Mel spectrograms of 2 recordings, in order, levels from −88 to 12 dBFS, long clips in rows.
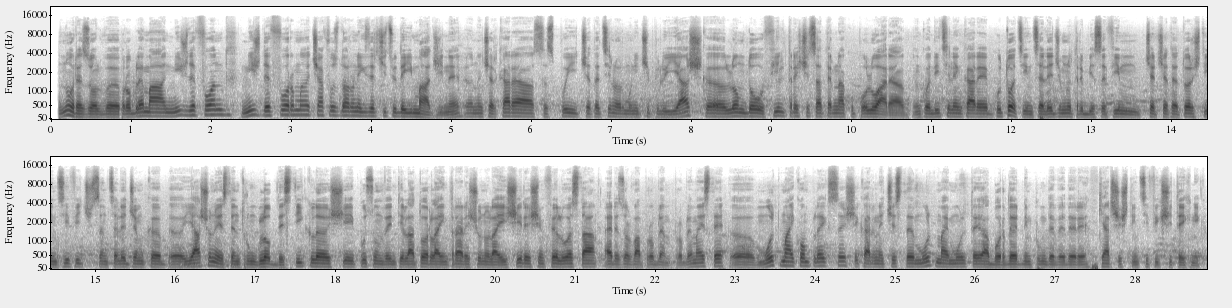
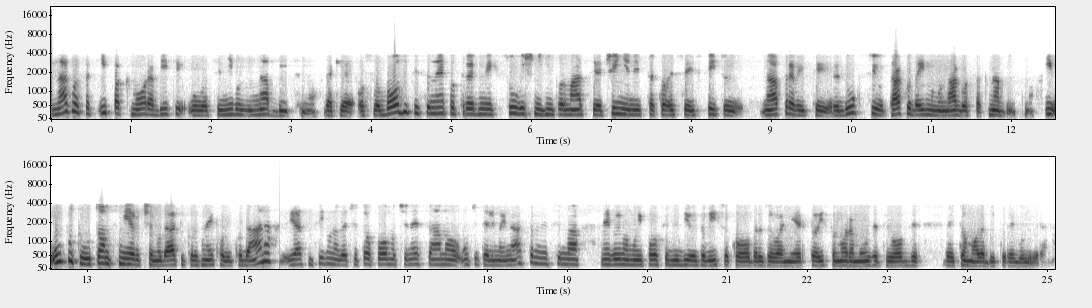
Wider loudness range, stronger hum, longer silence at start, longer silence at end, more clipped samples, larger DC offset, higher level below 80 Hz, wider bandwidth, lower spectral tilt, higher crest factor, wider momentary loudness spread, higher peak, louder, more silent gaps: about the same, 2 LU vs 4 LU; neither; about the same, 0.1 s vs 0 s; second, 0 s vs 0.15 s; neither; neither; first, -50 dBFS vs -62 dBFS; first, 15.5 kHz vs 4 kHz; second, -3.5 dB/octave vs -11 dB/octave; about the same, 18 dB vs 16 dB; about the same, 6 LU vs 7 LU; about the same, 0 dBFS vs 0 dBFS; second, -20 LUFS vs -16 LUFS; neither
